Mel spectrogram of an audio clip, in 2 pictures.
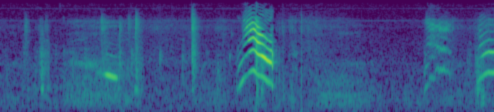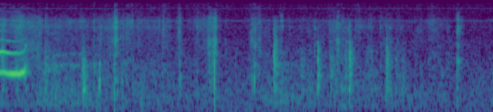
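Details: Kittens indoors at home, the mother cat eating nearby. Sparse, high kitten mews: a faint short call, then a sharply rising squeak, and two shorter wavering meows, between soft clicks and handling noise.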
